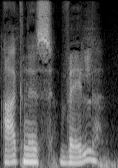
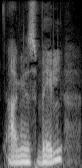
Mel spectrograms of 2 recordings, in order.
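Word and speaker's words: Agnes Vell: Das Lied war von der Band 3, das konnte ich vorher schon sagen, aber die Künstlerin, die dahinter steht, ist Agnes Well, mit V übrigens geschrieben, aber mit W ausgesprochen. Agnes Well,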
